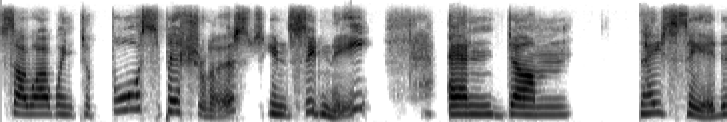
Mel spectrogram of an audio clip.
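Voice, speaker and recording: A woman with an Australian accent and lively intonation, dry and close with no echo, over a quiet background. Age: 80s+. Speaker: cancer survivor. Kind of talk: interview answer.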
